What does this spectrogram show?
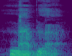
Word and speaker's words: Nabla: And the symbol is pronounced del or Nabla.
